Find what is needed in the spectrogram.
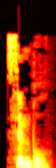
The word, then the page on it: symbol: British English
